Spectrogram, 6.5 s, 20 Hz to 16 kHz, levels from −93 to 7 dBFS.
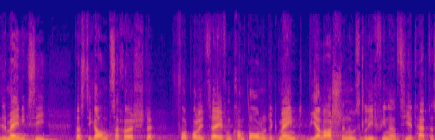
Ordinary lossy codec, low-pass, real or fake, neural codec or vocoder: none; 14.4 kHz; fake; vocoder, 44.1 kHz, 128 mel bands every 256 samples, BigVGAN v2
